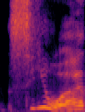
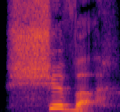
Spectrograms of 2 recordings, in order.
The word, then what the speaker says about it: Shiva: Tapi bacanya itu bukan Siwa tetapi Shiva, bukan Ganesa tetapi Ganesha.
